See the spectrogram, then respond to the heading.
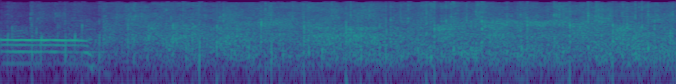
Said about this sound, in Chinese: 好棒哦，掌声！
